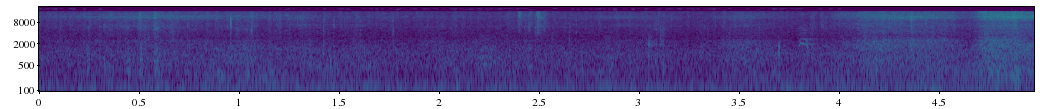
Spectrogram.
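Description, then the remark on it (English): Quiet outdoor ambience with a few faint, scattered calls from birds disturbed by a person walking past, rising now and then above a steady wash of background noise; no one speaks. “And now I'm aware that actually I'm causing a little bit of consternation and stress by some of the birds, so I'll move on.”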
